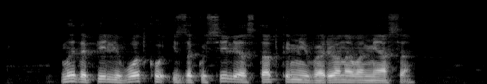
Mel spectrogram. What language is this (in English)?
Russian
